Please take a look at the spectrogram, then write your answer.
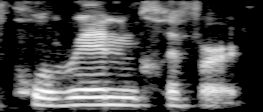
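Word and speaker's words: Corine Clifford: It's Corin Clifford.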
